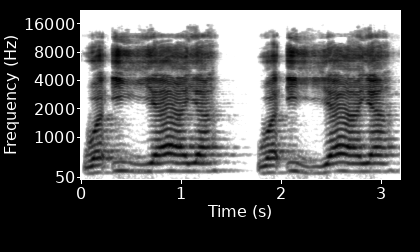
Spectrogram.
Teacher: حمزہ کو یا کے ساتھ ملائیں گے، ٹھیک ہے، اور یا کو شدت کے ساتھ پڑھنا ہے، اس یا کو زیادہ نہیں کھینچنا ہے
